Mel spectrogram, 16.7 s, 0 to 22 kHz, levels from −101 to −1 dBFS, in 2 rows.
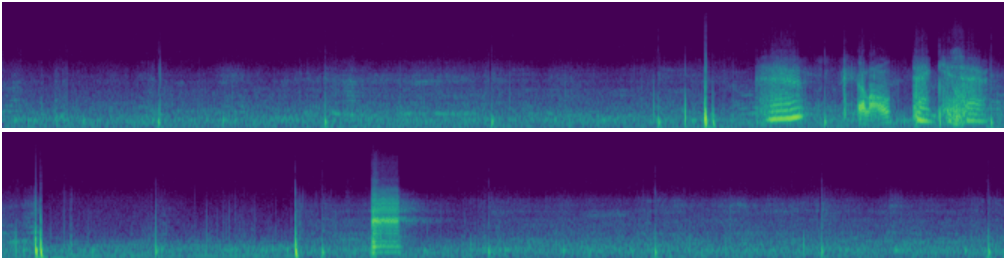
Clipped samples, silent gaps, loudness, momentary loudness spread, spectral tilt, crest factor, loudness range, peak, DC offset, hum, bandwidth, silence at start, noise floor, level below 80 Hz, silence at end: under 0.1%; none; -33 LUFS; 25 LU; -9.5 dB/octave; 24 dB; 20 LU; -14 dBFS; under 0.1%; none; 5.6 kHz; 0.2 s; -56 dBFS; -56 dBFS; 0.1 s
